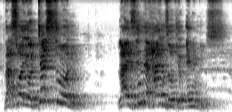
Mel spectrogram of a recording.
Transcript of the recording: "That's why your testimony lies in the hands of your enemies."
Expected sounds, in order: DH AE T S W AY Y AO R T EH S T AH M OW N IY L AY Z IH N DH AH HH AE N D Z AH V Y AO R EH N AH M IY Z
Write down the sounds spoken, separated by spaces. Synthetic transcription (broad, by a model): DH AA T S W AY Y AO T EH S T AH M OW N IY L AY Z IH N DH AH HH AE N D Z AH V Y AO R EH N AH M IY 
